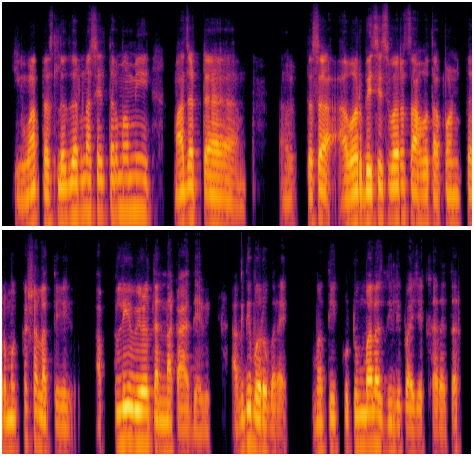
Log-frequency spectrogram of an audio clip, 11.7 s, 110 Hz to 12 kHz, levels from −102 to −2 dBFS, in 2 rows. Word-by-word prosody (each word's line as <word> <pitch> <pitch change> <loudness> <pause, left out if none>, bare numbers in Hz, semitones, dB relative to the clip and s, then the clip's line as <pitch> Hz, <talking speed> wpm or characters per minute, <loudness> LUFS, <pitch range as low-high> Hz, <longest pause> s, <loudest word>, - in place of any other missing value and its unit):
किंवा 105 +5 -1
तसलं 110 +4 0
जर 135 +2 +2
नसेल, 145 0 -2
तर 145 - -1
मग 150 0 -3
मी 150 -2 -5 0.3
माझं 115 +4 +3
त - - 0 0.9
अ, 95 0 -14 0.2
तसं - - +3 0.2
आवर 110 +4 +5
बेसिसवरच 125 +1 +3
आहोत 110 -1 +2
आपण 105 +1 -3
तर 110 - -2
मग 115 0 -1
कशाला 140 -6 -2
ते 100 -2 -6 0.3
आपली 145 +3 +2
वेळ 135 -1 +7
त्यांना 110 -2 0
काय 95 -1 -2
द्यावी. 90 -1 -10 0.3
अगदी 120 +5 0
बरोबर 120 -4 +3
आहे. - - -6 0.4
मग 105 - -4
ती 120 - -2
कुटुंबालाच 125 +1 +3
दिली 105 -1 -7
पाहिजे 95 0 -2
खरंतर. - - -6
115 Hz, 170 wpm, -23 LUFS, 105-130 Hz, 0.9 s, वेळ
